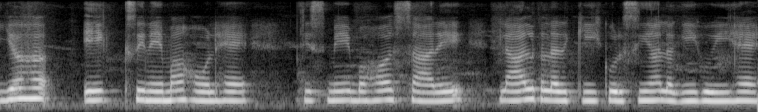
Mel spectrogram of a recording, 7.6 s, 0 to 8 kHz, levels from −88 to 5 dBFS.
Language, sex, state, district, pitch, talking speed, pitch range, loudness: Hindi, female, Uttarakhand, Tehri Garhwal, 210 Hz, 120 wpm, 205-215 Hz, -15 LUFS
